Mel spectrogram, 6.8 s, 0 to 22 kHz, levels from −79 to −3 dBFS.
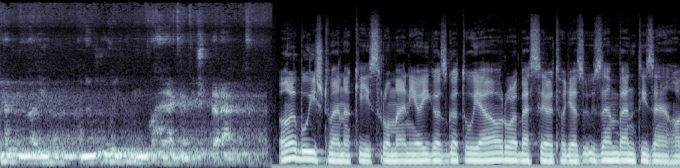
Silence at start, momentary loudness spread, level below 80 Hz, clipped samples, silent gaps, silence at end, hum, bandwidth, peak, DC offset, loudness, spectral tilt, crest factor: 0 s; 6 LU; -46 dBFS; under 0.1%; none; 0 s; none; over 20 kHz; 0 dBFS; under 0.1%; -14 LUFS; -6.5 dB/octave; 12 dB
